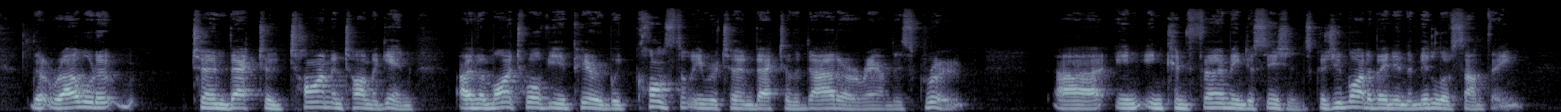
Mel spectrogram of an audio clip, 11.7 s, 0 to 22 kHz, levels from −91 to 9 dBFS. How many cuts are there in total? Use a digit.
0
